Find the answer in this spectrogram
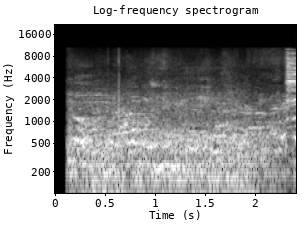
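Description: Spectators around a boxing ring chattering, many voices overlapping at a steady level.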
